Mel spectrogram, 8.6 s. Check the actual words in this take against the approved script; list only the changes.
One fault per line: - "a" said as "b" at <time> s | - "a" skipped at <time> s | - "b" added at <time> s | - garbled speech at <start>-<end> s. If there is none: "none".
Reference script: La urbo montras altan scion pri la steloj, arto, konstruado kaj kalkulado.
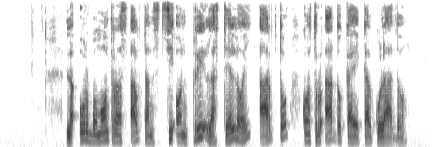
none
